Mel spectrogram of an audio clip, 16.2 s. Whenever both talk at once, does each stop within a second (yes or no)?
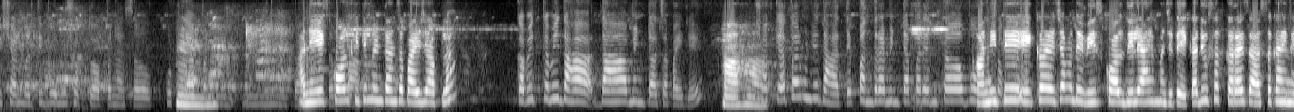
no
